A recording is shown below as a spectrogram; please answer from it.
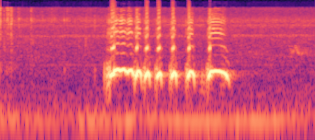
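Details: Zebra dove song meant to get silent doves singing and to attract birds: a single loud, rapidly pulsed cooing trill lasting over half a second, rising then dipping at the end, over faint low hum.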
